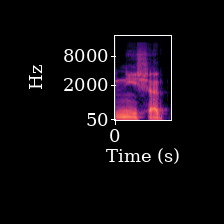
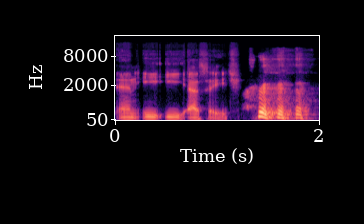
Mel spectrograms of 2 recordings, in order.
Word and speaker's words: niche: the way that's that's that is how you pronounce it Niche ask chat GPT and they put nees so I lost there hear say Niche and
